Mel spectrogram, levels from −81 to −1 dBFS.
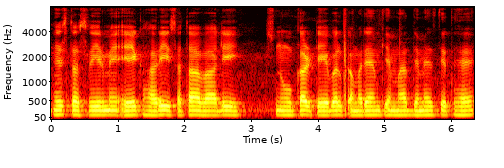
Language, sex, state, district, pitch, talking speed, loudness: Hindi, male, Uttar Pradesh, Lucknow, 115 Hz, 140 wpm, -17 LUFS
